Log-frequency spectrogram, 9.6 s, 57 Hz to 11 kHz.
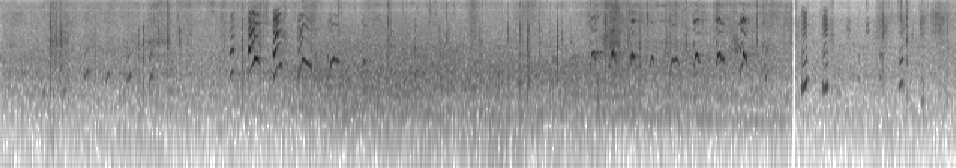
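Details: Five-week-old Cairn Terrier pups, born 28 June 2015, let out thin rising whines and short squeaky yelps in uneven runs, several voices overlapping against faint rustling.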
